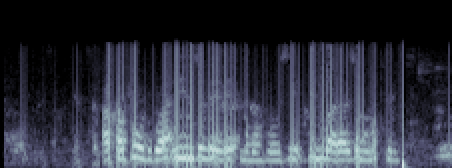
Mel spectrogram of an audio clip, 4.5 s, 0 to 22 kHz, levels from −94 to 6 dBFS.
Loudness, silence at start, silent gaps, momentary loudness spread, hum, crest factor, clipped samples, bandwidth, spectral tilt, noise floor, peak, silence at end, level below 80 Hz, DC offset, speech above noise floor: -18 LUFS; 0.2 s; none; 10 LU; none; 16 dB; under 0.1%; 7.8 kHz; -7.5 dB/octave; -51 dBFS; -2 dBFS; 0 s; -36 dBFS; under 0.1%; 35 dB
